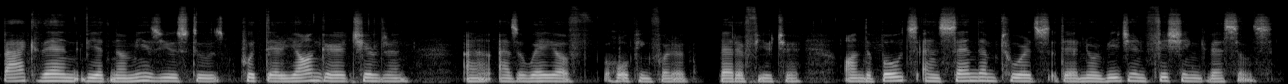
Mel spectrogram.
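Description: Gravelly-voiced woman. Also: sits low, level tone, unhurried, mellow. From Iran. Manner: reflective, searching for words. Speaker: interviewee. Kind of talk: recounting personal history.

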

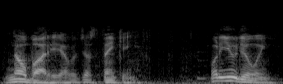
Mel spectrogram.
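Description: A man's voice: low-pitched, big pitch swings, fairly quick, breathy edge, exaggerated voice. A man playing an exasperated, stubborn middle-aged father in a 1950s radio sitcom, grumbling with folksy, emphatic sarcasm. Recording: dull 1950s radio broadcast recording.

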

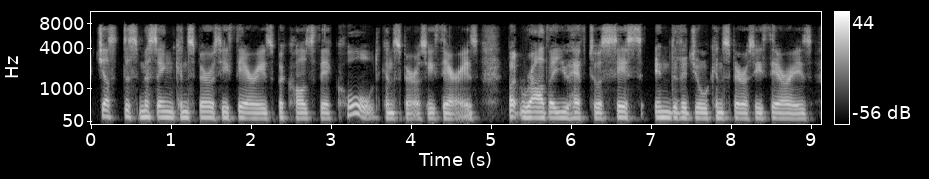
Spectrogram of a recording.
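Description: A man's voice: medium pitch, little pitch movement, normal speed, no echo, lo-fi sound. A man, a philosophy academic, explaining his views at length in an interview with dry humour. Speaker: guest academic, philosophy professor.

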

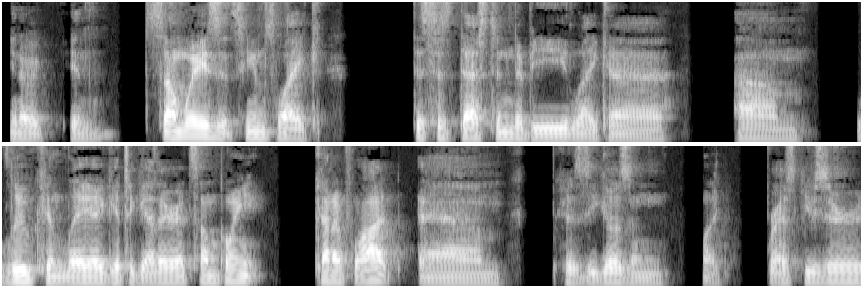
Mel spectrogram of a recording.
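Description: Podcast co-host, male, hoarse and low, flat delivery, halting rambler. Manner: rambling, halting with many fillers. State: hoarse, losing his voice. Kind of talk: casual chat.

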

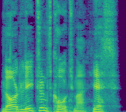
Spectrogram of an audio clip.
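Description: Man acting a blustery, mocking family man, raised pitch. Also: very animated, unhurried, a bit bright, dry recording, clean studio sound. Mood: bitter, mocking. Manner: blustery, sarcastic. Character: coarse, bitter, mocking Irish father at dinner.

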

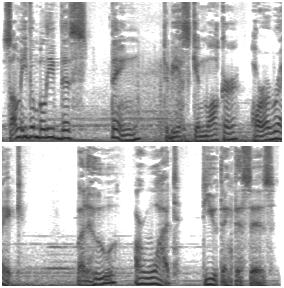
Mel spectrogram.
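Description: A man delivers scripted narration for a spooky countdown video. His mid-pitched voice sits over a clearly audible music bed as he tells each story to the viewers. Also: animated, takes it slowly.

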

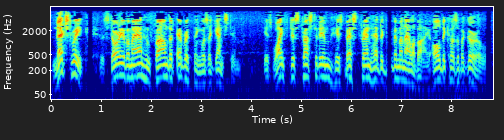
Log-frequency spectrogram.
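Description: Dramatic, animated American radio announcer, man. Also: medium pitch, normal speed, noisy background. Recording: muffled 1950s radio recording, loud music.

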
